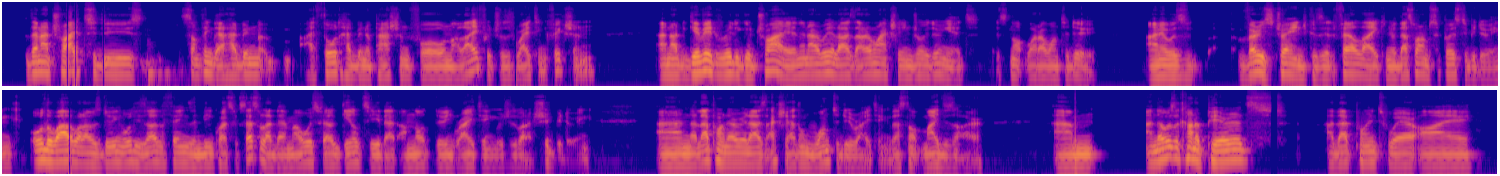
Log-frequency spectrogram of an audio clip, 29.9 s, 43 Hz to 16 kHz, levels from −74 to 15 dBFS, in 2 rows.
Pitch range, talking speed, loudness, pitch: 90-105 Hz, 260 wpm, -21 LUFS, 95 Hz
